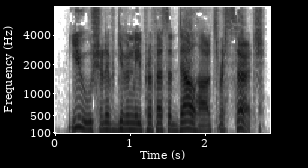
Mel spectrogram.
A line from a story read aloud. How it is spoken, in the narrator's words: Rivera snapped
